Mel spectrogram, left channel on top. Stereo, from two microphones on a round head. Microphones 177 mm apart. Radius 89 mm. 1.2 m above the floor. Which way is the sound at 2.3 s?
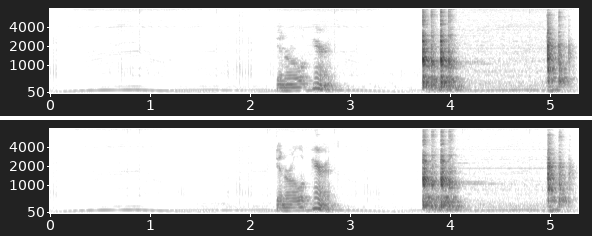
80° right.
